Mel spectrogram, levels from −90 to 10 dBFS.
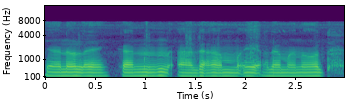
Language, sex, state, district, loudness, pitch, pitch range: Chakma, male, Tripura, Dhalai, -16 LUFS, 130 Hz, 125-130 Hz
